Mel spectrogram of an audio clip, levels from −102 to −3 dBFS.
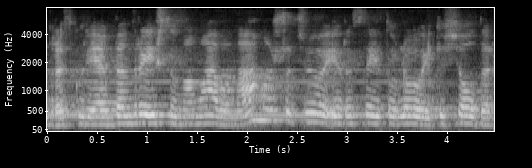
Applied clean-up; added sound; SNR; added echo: none; Wind instrument, woodwind instrument; 13 dB; reverberation time 1.1 s.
